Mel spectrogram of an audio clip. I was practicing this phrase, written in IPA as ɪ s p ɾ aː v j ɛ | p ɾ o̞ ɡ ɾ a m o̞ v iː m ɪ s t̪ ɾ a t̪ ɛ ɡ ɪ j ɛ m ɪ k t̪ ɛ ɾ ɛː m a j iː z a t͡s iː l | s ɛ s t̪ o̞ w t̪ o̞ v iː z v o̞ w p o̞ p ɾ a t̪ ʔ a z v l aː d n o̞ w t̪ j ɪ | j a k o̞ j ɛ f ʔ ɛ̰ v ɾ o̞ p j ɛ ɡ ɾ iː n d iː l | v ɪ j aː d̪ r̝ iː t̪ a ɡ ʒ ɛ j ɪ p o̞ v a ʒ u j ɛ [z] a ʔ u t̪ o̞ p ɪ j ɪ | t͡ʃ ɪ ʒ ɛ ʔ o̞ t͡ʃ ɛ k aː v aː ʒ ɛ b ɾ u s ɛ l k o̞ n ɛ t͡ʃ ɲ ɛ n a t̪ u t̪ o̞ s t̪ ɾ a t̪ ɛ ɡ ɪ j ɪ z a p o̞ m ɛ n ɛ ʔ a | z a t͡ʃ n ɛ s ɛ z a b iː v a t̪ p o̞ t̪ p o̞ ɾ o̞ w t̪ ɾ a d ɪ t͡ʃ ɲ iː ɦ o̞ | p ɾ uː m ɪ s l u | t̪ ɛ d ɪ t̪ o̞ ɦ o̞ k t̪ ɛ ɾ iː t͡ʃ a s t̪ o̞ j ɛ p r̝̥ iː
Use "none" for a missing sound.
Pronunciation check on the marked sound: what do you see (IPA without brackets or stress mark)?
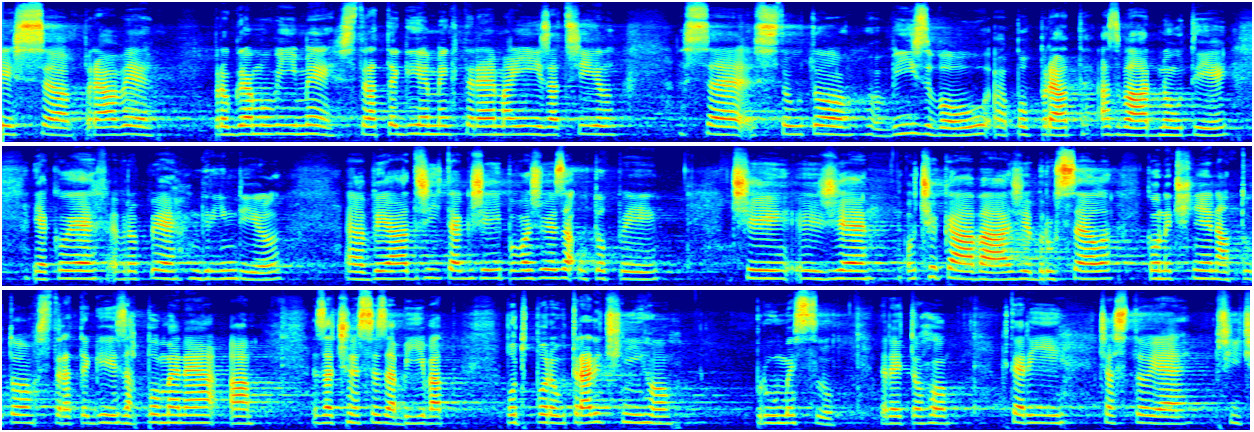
z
